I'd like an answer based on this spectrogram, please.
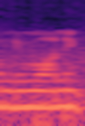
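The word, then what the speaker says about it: mnemonic: M यहाँ पे first M इसका साइलेंट है तो इसको निमोनिक पढ़ेंगे।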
